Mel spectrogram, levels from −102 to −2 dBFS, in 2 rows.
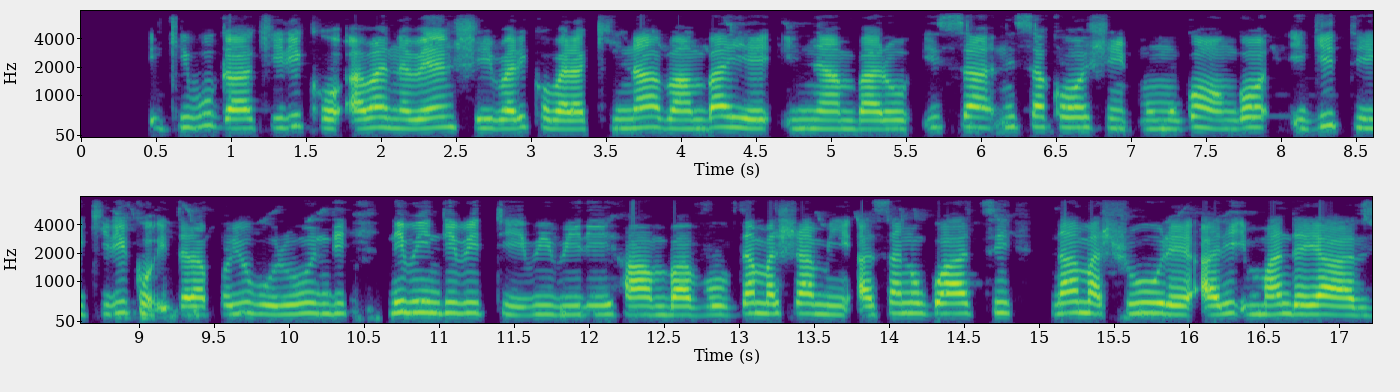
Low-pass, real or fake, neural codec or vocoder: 7.2 kHz; real; none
